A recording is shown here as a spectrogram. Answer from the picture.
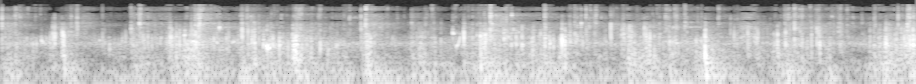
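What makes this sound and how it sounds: Fingertips and short nails tap the surface of a large, clear plastic Ziploc bag full of water lying flat. Quiet, bright, quick taps and soft crinkles of plastic blend with faint watery squishes and sloshes in a steady, irregular patter.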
